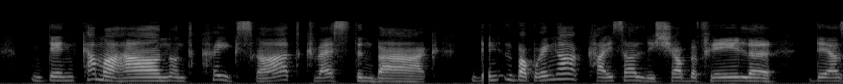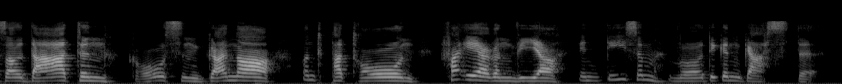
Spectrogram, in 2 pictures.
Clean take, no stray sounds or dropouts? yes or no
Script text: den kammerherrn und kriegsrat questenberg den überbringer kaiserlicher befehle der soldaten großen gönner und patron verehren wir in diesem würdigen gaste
no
